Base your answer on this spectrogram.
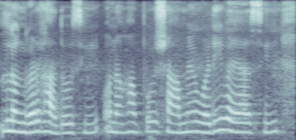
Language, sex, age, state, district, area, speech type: Sindhi, female, 18-30, Maharashtra, Thane, urban, spontaneous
